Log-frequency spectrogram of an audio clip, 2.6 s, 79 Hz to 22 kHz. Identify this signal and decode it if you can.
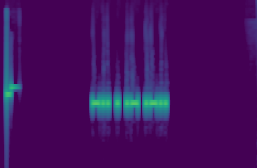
Morse code, heard as a keyed tone, about 53 wpm, 700 Hz. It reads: DEAL
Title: Sets of 3 Words - New Word Drill - 50wpm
